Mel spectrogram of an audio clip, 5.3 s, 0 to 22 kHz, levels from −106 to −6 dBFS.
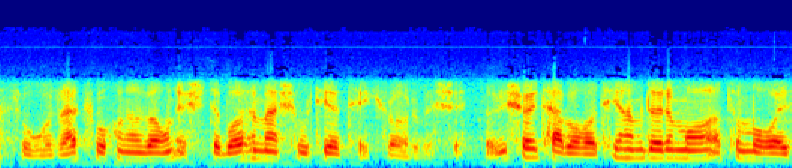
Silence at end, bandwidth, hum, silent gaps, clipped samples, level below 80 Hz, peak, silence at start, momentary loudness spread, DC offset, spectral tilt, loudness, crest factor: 0 s; 4.6 kHz; none; none; under 0.1%; -72 dBFS; -4 dBFS; 0 s; 11 LU; under 0.1%; -7 dB/octave; -21 LUFS; 16 dB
